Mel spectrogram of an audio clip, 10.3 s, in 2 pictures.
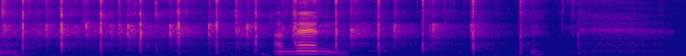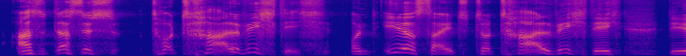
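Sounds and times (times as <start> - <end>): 
audience applause: 0.0 - 3.8
speech: 2.1 - 2.7, 5.3 - 10.2.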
